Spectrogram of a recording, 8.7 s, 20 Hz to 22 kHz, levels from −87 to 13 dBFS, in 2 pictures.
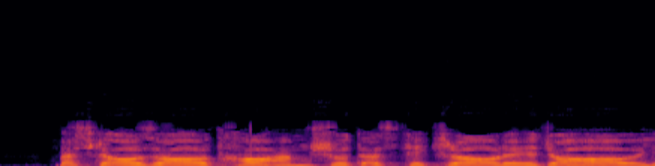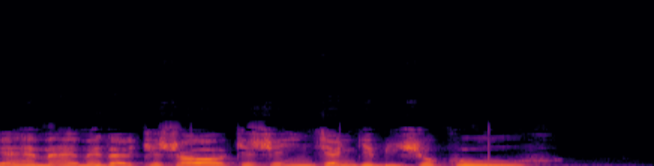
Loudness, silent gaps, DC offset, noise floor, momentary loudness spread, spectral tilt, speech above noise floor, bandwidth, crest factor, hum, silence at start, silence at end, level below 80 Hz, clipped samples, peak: -24 LUFS; none; under 0.1%; -67 dBFS; 9 LU; -8 dB/octave; 43 dB; 6.2 kHz; 16 dB; none; 0.4 s; 0.7 s; -58 dBFS; under 0.1%; -8 dBFS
